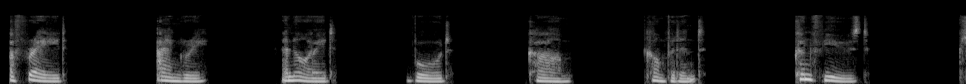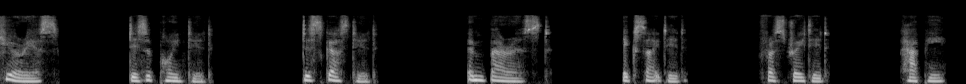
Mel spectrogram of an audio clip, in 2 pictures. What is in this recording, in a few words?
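British; emotions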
